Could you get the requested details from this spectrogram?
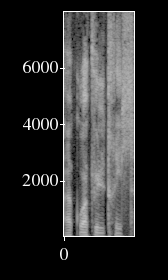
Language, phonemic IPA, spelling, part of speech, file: French, /a.kwa.kyl.tʁis/, aquacultrice, noun, Fr-aquacultrice.ogg
- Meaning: female equivalent of aquaculteur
